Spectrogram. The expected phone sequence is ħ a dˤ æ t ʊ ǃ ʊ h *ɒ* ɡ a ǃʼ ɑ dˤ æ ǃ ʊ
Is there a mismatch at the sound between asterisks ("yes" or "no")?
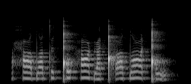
yes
